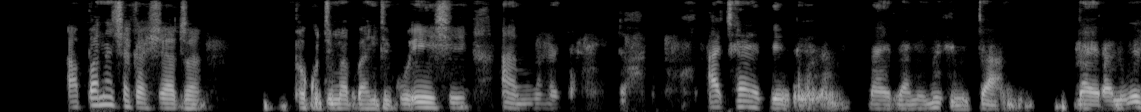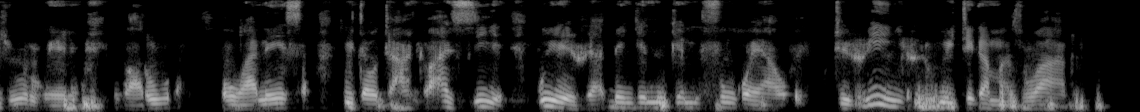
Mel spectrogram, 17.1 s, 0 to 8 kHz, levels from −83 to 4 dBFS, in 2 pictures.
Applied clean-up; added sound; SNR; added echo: neural mask model Resemble Enhance denoiser.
